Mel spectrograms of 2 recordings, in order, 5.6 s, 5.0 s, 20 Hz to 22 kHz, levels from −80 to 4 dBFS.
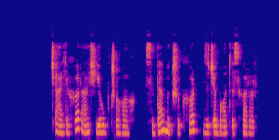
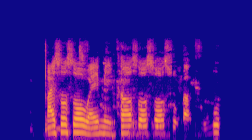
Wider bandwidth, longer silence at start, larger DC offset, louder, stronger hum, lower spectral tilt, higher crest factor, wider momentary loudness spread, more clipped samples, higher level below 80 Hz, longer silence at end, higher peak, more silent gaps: first, 10 kHz vs 8.2 kHz; about the same, 1 s vs 0.9 s; neither; second, -22 LUFS vs -18 LUFS; neither; second, -3 dB/octave vs -4.5 dB/octave; first, 24 dB vs 16 dB; about the same, 9 LU vs 11 LU; neither; second, -70 dBFS vs -62 dBFS; second, 0.5 s vs 0.7 s; about the same, 0 dBFS vs -2 dBFS; first, 2.73-2.88 s vs none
